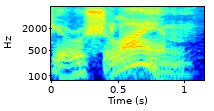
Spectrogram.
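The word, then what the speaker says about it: ירושלים: would have used originally people would have made an effort in the greek speaking world to pronounce the word the way the jews pronounced it which is yerushalayim but this has more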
